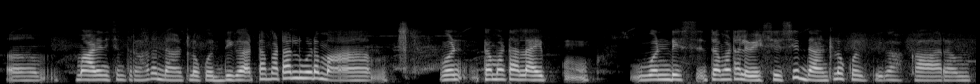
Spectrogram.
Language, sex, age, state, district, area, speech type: Telugu, female, 18-30, Telangana, Nalgonda, rural, spontaneous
